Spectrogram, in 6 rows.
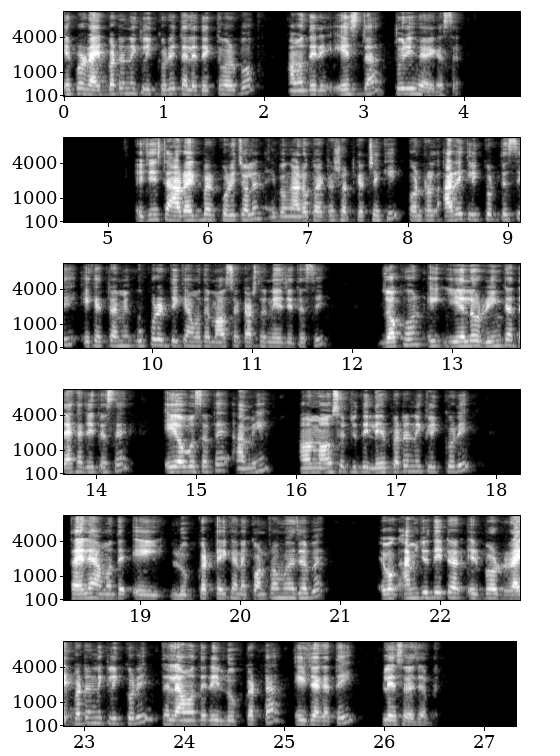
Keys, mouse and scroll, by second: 0.6 click, 1.3-3.1 middle drag, 3.1-4.0 scroll down 4, 4.0-5.2 scroll up 3, 5.2 shift+middle click, 5.7-7.4 scroll up 1, 8.3 ctrl+r, 8.3 ctrl+r, 24.2 click, 24.6 `, 26.4 Escape, 26.5 Escape.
